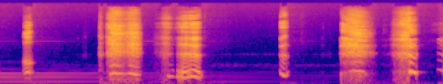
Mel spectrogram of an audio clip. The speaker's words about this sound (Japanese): ああそんなにこすっちゃダメだよ泣くななんて言わないから今は思いっきり泣いてね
